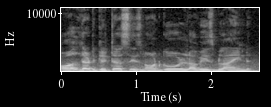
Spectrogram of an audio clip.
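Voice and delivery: ordinary talk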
